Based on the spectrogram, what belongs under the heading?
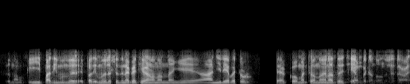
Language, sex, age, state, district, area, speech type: Malayalam, male, 30-45, Kerala, Thiruvananthapuram, urban, conversation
